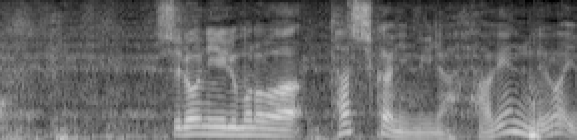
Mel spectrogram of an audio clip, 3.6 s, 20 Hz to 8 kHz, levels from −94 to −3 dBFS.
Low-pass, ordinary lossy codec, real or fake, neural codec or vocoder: none; none; fake; codec, 16 kHz, 4 kbps, FunCodec, trained on Chinese and English, 50 frames a second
